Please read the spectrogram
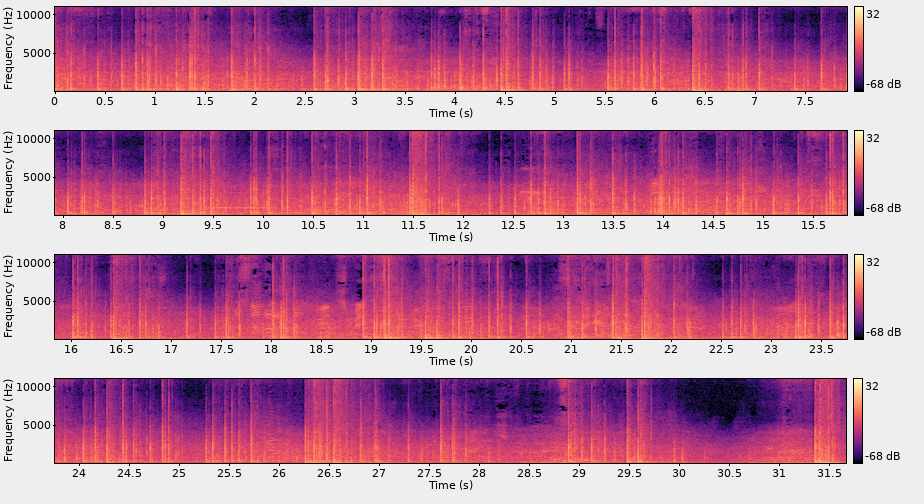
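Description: Aerial fireworks shells bursting in a rapid, continuous string of bangs and pops, with crowd chatter underneath.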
